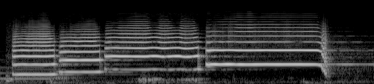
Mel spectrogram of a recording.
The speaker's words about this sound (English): Somebody says something, we crescendo, we bring in the trumpets, and we show Doug Benson the respect he deserves.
